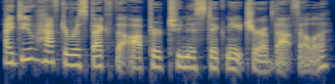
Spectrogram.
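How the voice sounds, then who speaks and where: A woman's voice: low voice, very animated, fairly quick, creaky, dry recording. A woman co-hosting a podcast, reading a blog aloud to her co-hosts in a dry, wry way, sometimes correcting herself. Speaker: podcast co-host.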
